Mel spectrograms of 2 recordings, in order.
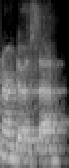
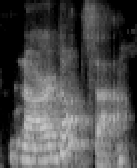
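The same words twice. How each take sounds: First: The surname has an Americanized pronunciation. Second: The surname has an Italian pronunciation. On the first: The family name was adapted to English. "our last name became Americanized" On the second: The name honors the family's Italian roots. "I changed the pronunciation to its correct Italian pronunciation"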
